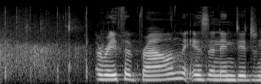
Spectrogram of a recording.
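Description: A woman speaks through a microphone in a large hall.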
